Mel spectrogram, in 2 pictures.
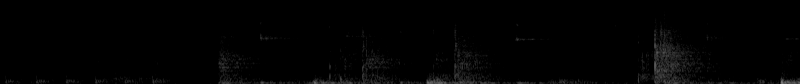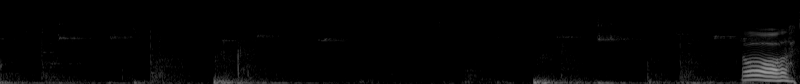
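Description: A squash rally: the hard rubber ball cracks off racquets and the front and side walls about once a second or so, with sharp rubber-sole squeaks on the wooden court floor between shots, in a large echoing hall. Faint light ticks of the ball being bounced come before the first serve, and a loud wavering voice cuts in near the end as the rally finishes.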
